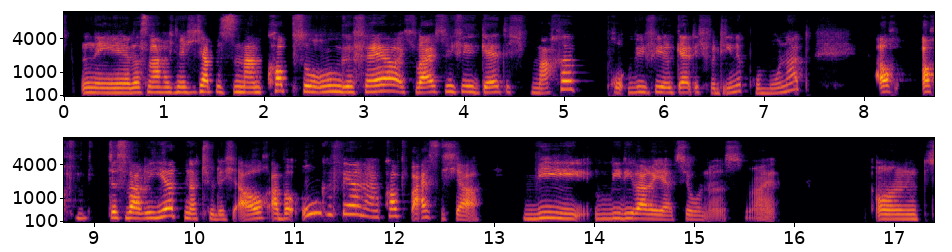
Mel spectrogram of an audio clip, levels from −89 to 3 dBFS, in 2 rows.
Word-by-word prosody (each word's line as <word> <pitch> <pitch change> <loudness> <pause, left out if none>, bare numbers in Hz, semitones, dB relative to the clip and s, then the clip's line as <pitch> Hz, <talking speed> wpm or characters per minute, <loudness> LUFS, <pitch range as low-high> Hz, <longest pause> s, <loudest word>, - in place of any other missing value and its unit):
ne, 190 -1 +1
das 200 +1 +1
mache 210 -1 +1
ich 205 - -6
nicht. 205 -1 -2
Ich 235 - -3
habe 225 -1 +5
es 210 +1 -6
in 215 - 0
meinem 205 0 +2
Kopf 260 0 +2
so 230 -2 +3
ungefähr, 230 +2 +4
ich 215 -1 -12
weiß, 215 +3 +4
wie 235 - -1
viel 220 -2 -3
Geld 210 +1 +1
ich 210 -2 -15
mache 330 - +1 0.3
pro - - -8
wie 210 +2 -6
viel 200 -1 -2
Geld 200 0 +1
ich 205 - -10
verdiene 185 +7 -7
pro 180 -8 -14
Monat. 190 +11 -8 0.6
Auch 230 - +5 0.2
auch 230 0 +5 0.4
das 225 -1 +1
variiert 225 +7 +4
natürlich 185 -4 -5
auch, 205 +5 +2
aber 195 0 0
ungefähr 370 -2 -1
in 350 - -3
meinem 255 -2 -6
Kopf 290 0 +1
weiß 245 +1 0
ich 185 - -11
ja, - - -1 0.4
wie 195 +1 -2
wie 190 +3 -6
die 205 0 -2
Variation 170 -3 -1
ist, - - -14
right? - - -10 1.0
und 180 -1 0
210 Hz, 170 wpm, -23 LUFS, 190-230 Hz, 1.0 s, habe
